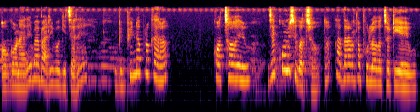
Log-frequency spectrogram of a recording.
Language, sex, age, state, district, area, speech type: Odia, female, 30-45, Odisha, Jagatsinghpur, urban, spontaneous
